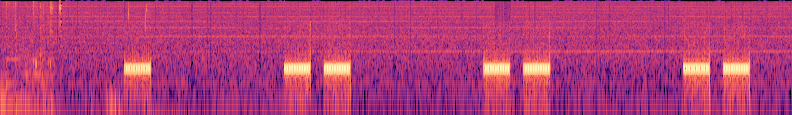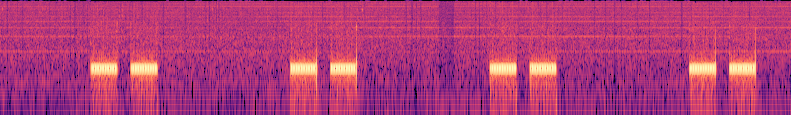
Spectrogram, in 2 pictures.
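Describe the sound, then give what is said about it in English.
A telephone ringing unanswered, a steady series of paired electronic rings with a mid-pitched tone and even gaps between each pair. “Answer the damn phone.”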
